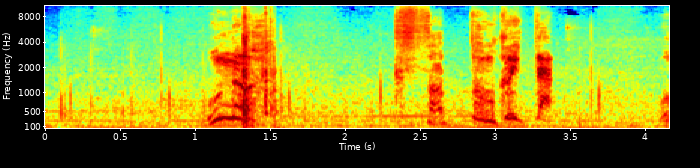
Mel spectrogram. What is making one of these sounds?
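Men shout urgently.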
